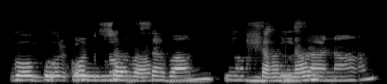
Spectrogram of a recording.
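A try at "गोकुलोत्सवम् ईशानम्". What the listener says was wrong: It's Isha, not Isa, Ishanam.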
